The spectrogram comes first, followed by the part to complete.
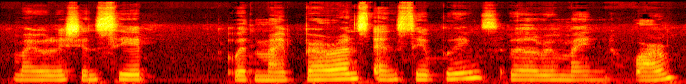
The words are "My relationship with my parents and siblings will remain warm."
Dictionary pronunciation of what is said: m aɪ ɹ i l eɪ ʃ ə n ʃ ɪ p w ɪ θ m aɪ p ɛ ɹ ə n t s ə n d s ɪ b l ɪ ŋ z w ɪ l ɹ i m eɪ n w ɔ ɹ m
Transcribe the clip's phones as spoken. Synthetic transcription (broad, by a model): m aɪ ɹ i l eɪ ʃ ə n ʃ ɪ p w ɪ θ m aɪ p ɛ ɹ ə n t s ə n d s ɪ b l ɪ ŋ s w ɪ l ɹ i m eɪ n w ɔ ɹ m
